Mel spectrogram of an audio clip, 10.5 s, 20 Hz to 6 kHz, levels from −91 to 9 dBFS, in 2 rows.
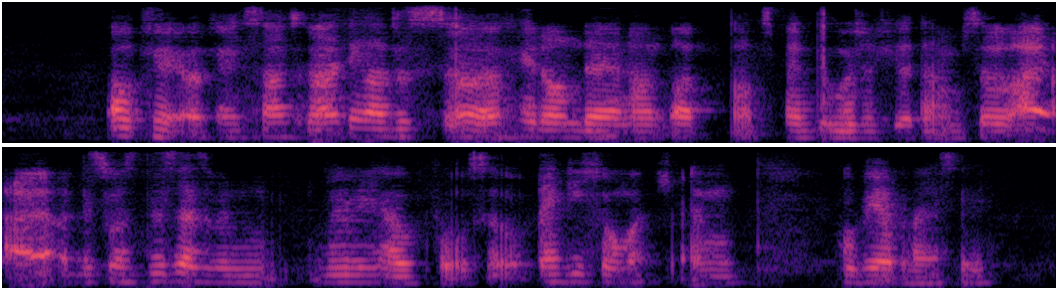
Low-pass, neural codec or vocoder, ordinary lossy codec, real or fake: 5.4 kHz; codec, 44.1 kHz, 2.6 kbps, DAC; none; fake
